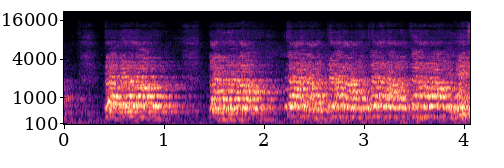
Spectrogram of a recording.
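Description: Women's a cappella choir singing in close harmony in short, rhythmic phrases, with brief breaks just after the start and about a second and a half in.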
